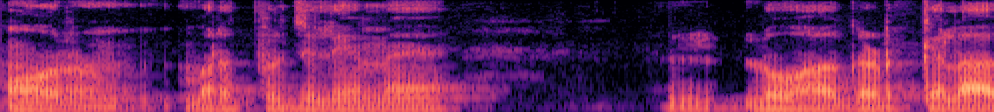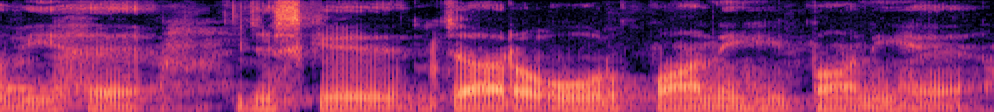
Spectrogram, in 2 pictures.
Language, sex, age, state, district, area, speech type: Hindi, male, 18-30, Rajasthan, Bharatpur, rural, spontaneous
